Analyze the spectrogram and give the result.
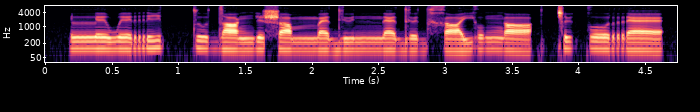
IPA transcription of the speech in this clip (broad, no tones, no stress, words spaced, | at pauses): lːeweri tːudɑ ŋiʂɑmːædy nːædødxɑ joŋɑ | ǀyko ræ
